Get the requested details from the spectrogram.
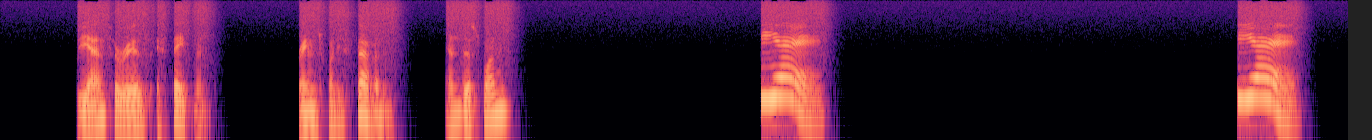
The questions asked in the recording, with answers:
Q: And this one?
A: The answer is a question.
